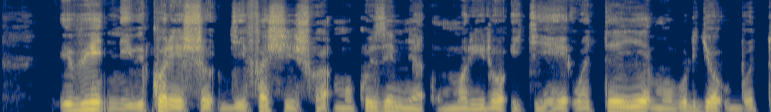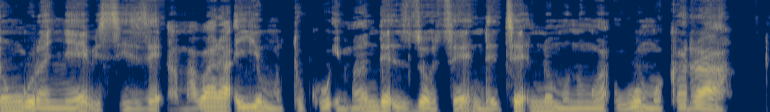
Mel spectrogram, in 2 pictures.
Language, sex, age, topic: Kinyarwanda, female, 36-49, government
